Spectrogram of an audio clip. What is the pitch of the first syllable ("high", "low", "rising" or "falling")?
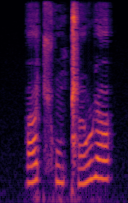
rising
